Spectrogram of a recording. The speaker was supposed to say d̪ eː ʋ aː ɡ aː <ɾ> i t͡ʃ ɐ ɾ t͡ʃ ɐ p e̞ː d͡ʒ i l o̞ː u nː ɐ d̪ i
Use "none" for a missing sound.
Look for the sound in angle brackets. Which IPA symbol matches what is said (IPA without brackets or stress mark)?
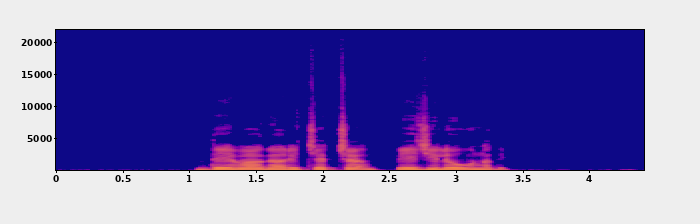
ɾ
